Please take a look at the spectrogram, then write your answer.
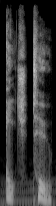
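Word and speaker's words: H II: These regions, known as H2 regions, pronounced H2, mark the nurseries where stars have just formed.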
